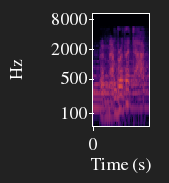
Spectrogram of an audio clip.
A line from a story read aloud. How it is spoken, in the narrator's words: she whispered in his ear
